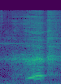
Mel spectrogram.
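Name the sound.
imitated gasping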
